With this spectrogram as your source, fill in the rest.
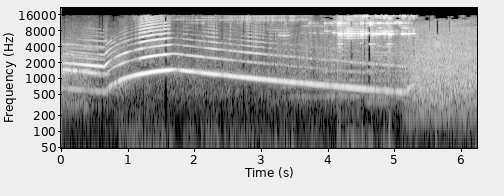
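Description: A fire engine's siren wails, rising and falling.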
